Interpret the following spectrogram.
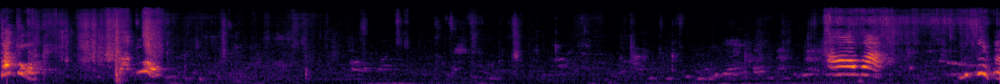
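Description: Voices exclaiming briefly at the start, then a lull, then a loud, wavering vocal cry about eight seconds in. Faint water splashes onto the ground near the end.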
